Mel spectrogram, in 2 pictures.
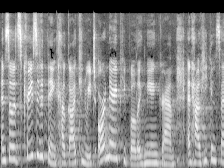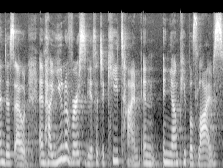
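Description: A woman's fairly high-pitched voice at a fairly quick pace, with lively intonation, very even loudness and hardly any pauses, over noticeable background noise. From Ontario. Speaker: campus missionary. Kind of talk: church presentation. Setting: church.

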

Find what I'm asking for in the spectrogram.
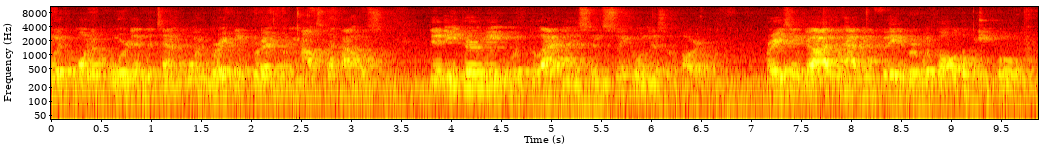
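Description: Strong room echo and noticeable background noise around a man speaking at a moderate pace. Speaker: pastor. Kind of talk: sermon. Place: church.

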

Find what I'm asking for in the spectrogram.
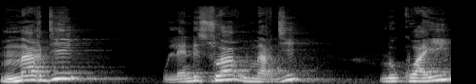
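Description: At a very slow pace with long, frequent pauses, a man speaks in a high pitch with very wide pitch swings. His loudness swings widely against a quiet background. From Republic of the Congo. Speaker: YouTube commentator. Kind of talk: video monologue. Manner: animated. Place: garage. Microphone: headset.

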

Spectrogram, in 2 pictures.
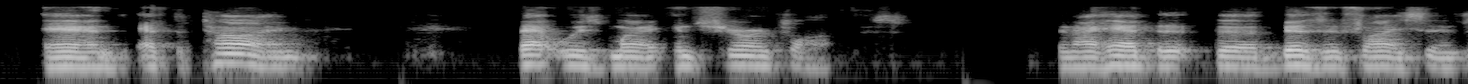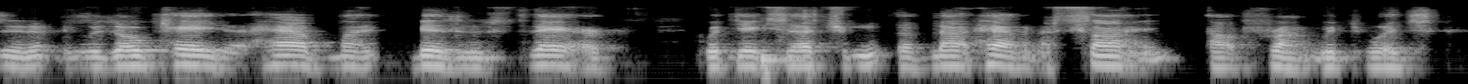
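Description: Speaking in a monotone, flat way, a man has a fairly high pitch and a somewhat breathy sound. His pace is fairly slow. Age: 70s. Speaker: property owner speaking at public comment. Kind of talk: public comment at city meeting. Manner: halting.

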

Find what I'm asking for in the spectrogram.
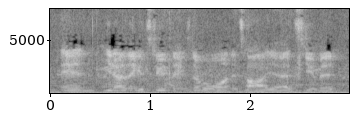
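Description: A man speaks over noticeable background noise. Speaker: racing driver. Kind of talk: fan Q&A. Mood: relaxed, friendly. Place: stage. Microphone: pa.

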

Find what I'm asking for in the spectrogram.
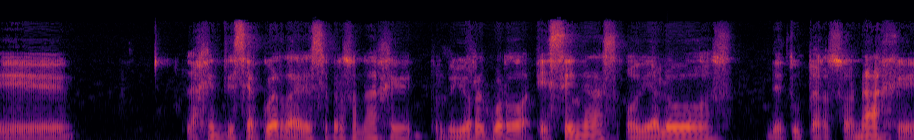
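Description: A man's dark, mellow voice with lively intonation over a quiet background. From Peru. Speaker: podcast host; interview host. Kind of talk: interview. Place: home room. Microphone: video call.

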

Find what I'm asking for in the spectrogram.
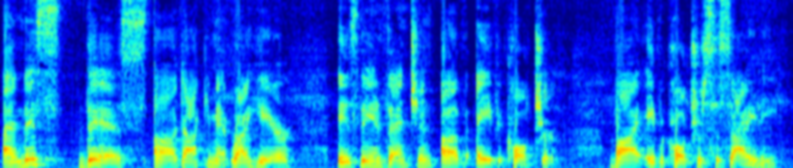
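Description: Here a woman with a fairly low pitch has an unremarkable speaking voice, with ordinary pitch variation. She speaks at a fairly slow pace and at a very even loudness. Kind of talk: explanatory vlog talk. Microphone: phone near.

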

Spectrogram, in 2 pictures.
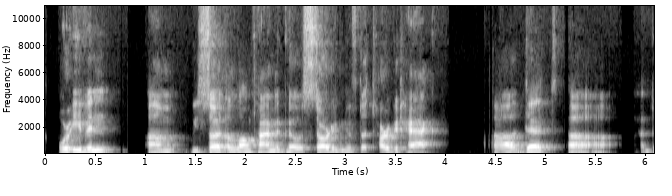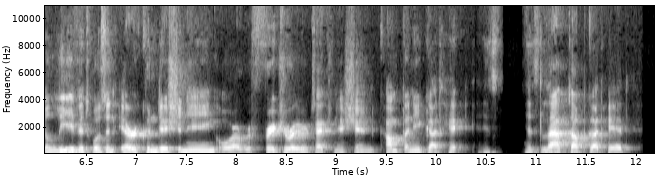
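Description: The background is quiet. Room echo can be heard. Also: man, moderate pace. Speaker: cybersecurity executive. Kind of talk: interview. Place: home room. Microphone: video call.

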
